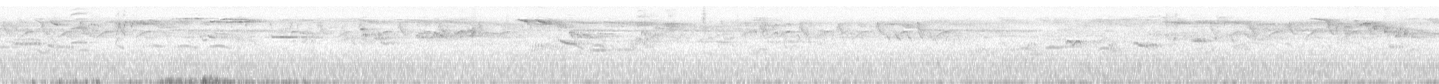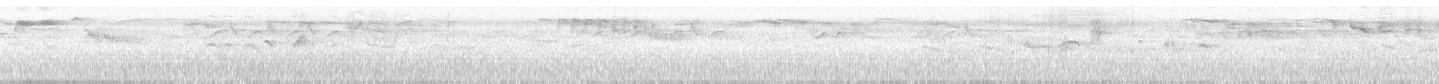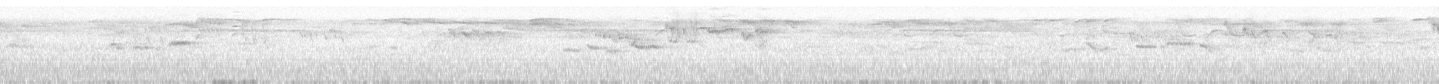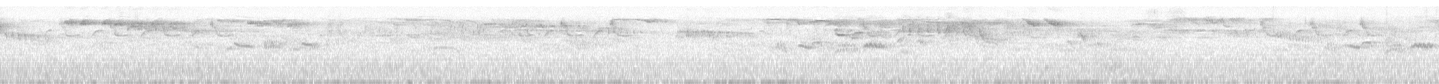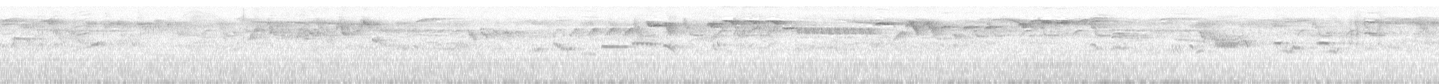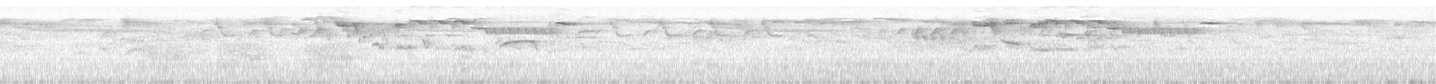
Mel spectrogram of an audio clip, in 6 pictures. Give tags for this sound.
Wind Birdsong Atmosphere

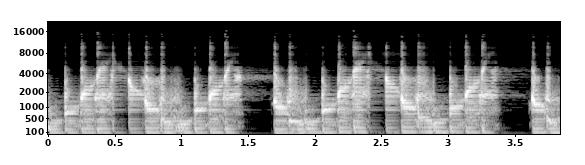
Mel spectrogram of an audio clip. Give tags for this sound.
125-bpm tech-house guitar-loop

